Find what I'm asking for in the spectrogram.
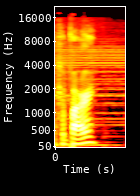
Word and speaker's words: Campari: They were bought by an Italian Campari group. Am I saying that right? You're Italian. – Yeah. Yeah. – Yeah, Campari.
